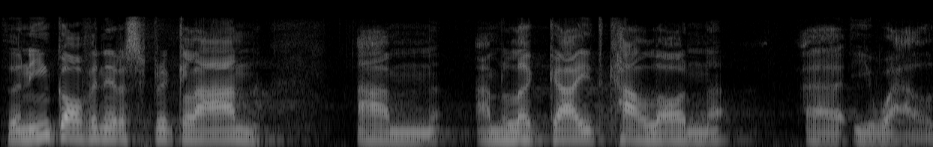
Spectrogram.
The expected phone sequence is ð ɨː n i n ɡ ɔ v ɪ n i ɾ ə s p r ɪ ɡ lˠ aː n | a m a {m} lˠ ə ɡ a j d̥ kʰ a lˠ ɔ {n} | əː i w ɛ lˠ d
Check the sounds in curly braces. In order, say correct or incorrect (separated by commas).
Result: correct, correct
